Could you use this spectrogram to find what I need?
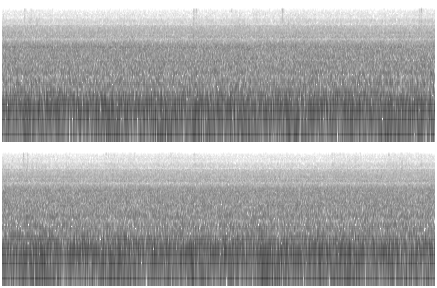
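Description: Jet engines hum steadily at idle as an airliner taxis.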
